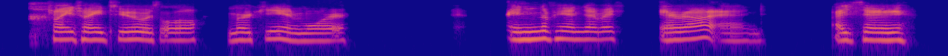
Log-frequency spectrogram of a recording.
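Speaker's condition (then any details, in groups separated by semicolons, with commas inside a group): Spinal muscular atrophy; genetic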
